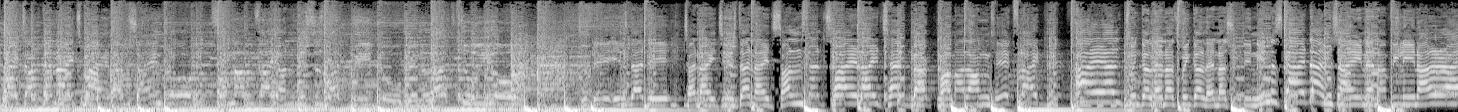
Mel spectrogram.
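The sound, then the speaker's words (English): A Hasidic reggae song plays loudly, with a male voice singing and chanting lyrics over a steady, bouncing beat, deep bass and layered instruments, the rhythm tightening into choppy, syncopated hits midway. “And Hanukkah starts at sunset tomorrow, and we're celebrating with some Hasidic reggae.”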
